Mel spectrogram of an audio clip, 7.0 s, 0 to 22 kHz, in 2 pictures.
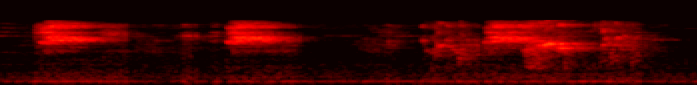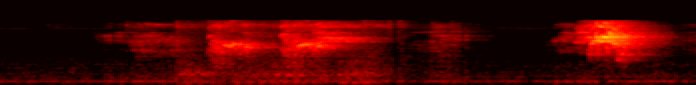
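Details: Budgerigar chirping, 20 January 2023: separate buzzy chirps at first, then longer grating, warbling phrases, finishing with one sharp loud squawk; quiet gaps and a soft low hum between.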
